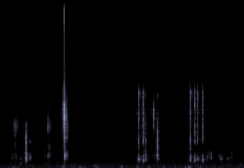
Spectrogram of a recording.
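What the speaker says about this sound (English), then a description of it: "So left click, then right click." A computer mouse is clicked with left and right buttons while saving images, making a handful of crisp, isolated clicks in short clusters against a quiet room.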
